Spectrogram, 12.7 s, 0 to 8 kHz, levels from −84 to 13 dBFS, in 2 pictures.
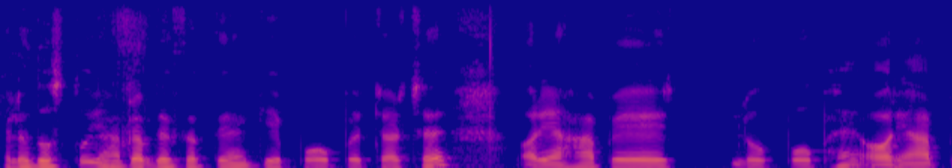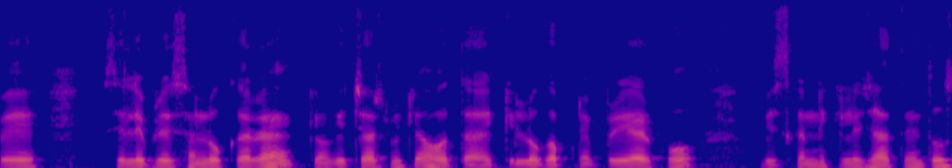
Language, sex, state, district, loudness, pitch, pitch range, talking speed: Hindi, male, Bihar, Jahanabad, -38 LUFS, 110 Hz, 105-120 Hz, 210 wpm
